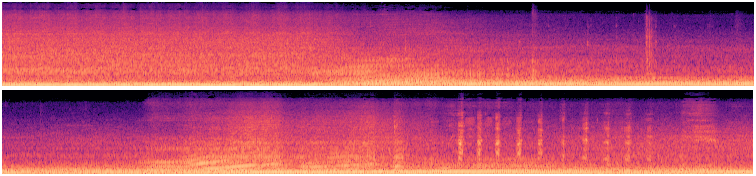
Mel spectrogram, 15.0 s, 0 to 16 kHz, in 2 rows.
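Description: Whipple-supercharged V8 of a 2011 Camaro SS running, first heard idling with the hood open. About three seconds in the sound changes to a steady low drone from inside the cabin as the car drives at cruising speed.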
